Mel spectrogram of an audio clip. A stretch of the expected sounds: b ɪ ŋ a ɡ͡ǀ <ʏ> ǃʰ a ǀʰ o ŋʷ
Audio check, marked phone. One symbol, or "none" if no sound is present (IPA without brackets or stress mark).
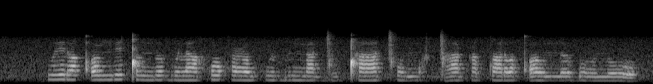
ɪ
